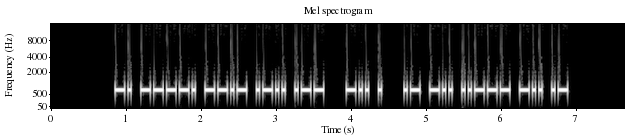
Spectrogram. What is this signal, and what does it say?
Morse code, heard as a keyed tone, about 28 wpm, 700 Hz. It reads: N9QLW DE AD2DA
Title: USA Callsign DE Callsign - 5 Characters - 28wpm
